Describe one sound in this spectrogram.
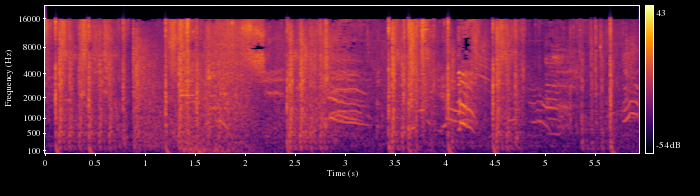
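A rifle fires sharp shots.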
